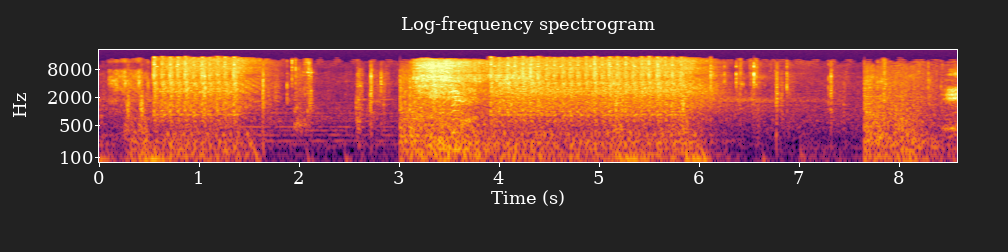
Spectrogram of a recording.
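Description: Rapid bursts of gunfire from a shotgun firing ordinary projectile rounds in the video game Defiance 2050 on PS4, coming in dense, loud volleys separated by short pauses.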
